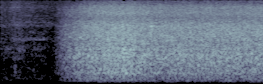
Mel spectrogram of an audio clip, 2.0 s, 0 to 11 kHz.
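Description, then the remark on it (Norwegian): Rushing floodwater roars in suddenly after a brief quiet moment, a dense, steady wash of churning water that holds at full strength throughout, with no voices. It is flooding in the small village of Kvam, Nord-Fron municipality, eastern Norway, in May 2013. “Det er lyden av vann som herjer med den lille bygda Kvam i Nord-Fron kommune det er mai 2013, og det er flom flere steder på Østlandet.”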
